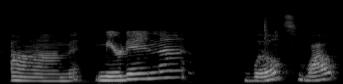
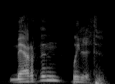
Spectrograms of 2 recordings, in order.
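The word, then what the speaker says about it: Myrddin Wyllt: So he as in Geoffrey, the creator of Merlin, based him on two people, Merlin Wilt. Merlin Wilt. That's how they say it in the Welsh people say it.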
